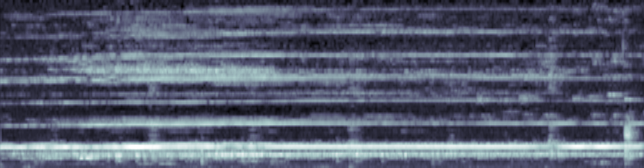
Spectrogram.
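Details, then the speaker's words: Freezer after door is closed gives a thin steady high whistle with several fixed tones: air drawn in through the door gasket at the freezer corner due to vacuum; door gasket air leak. "esse barulho é alguma coisa que sempre se preocupar não é nada assim desesperador nada mais é do que o vácuo a borracha em algum ponto nesse caso é bem no cantinho do freezer em algum ponto a borracha está dando entrada de ar"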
